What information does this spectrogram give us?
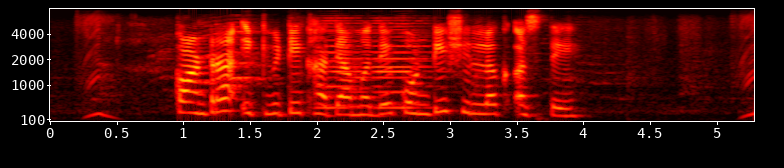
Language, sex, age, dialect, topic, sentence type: Marathi, female, 25-30, Standard Marathi, banking, question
